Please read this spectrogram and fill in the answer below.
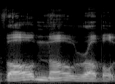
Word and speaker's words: vulnerable: 그래서 vulnerable 이렇게 발음하기가 힘들다는 것이죠. 그래서 L 사운드는 그냥 contraction 축약시켜 버립니다. 그래서 거의 vul에서 L 사운드가 없습니다.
